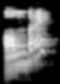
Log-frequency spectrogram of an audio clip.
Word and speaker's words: hombre: make it plural, leyes, still stressed on that syllable. Hombre, man, make it plural, hombres, doesn't change.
